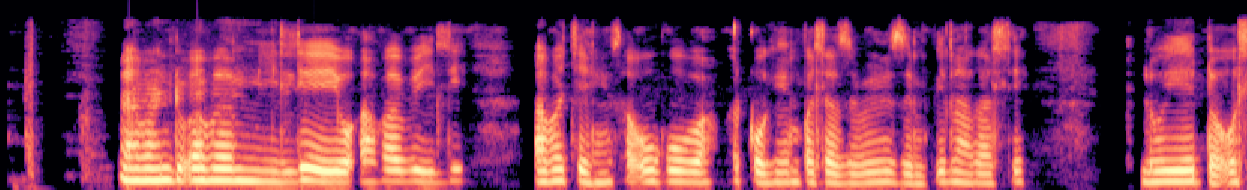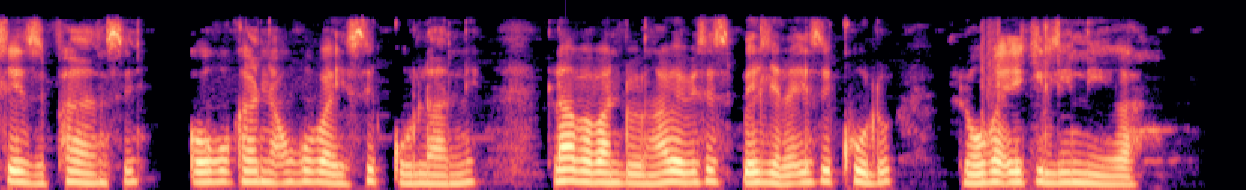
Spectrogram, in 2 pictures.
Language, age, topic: North Ndebele, 36-49, health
